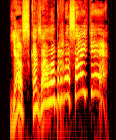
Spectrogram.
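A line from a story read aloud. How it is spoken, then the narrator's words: Shrieked. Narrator (Russian): провизжала Белатриса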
